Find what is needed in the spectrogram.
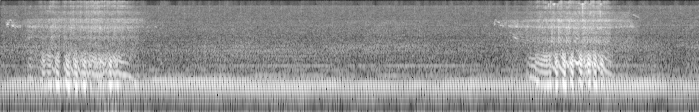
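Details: Two brief, fluttering, rattly snores about five seconds apart over a steady background hum, likened to a grandpa; ordinary snoring.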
